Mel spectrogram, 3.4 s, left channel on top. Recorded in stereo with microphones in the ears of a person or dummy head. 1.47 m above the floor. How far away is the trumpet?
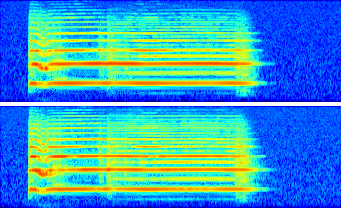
About 0.6 m.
